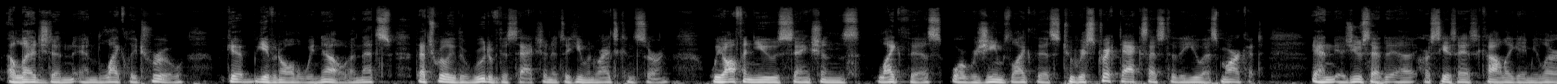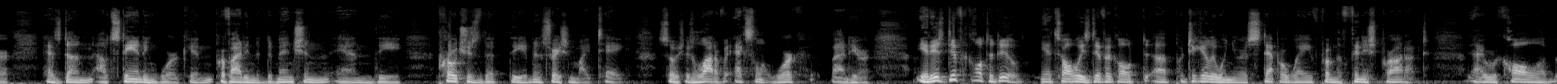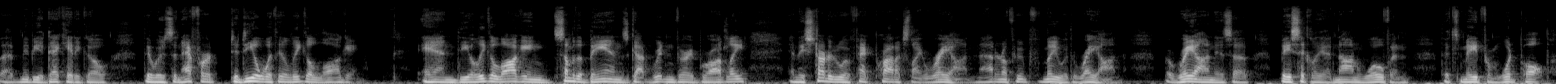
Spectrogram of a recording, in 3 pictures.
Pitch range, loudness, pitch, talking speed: 100-120 Hz, -21 LUFS, 110 Hz, 195 wpm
